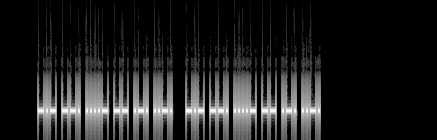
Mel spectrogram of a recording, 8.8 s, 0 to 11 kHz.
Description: Morse code, heard as a keyed tone, about 30 wpm, 700 Hz. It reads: KG4MRF KG4MRF
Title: USA Call Signs Repeated 2x 30wpm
